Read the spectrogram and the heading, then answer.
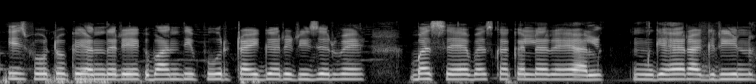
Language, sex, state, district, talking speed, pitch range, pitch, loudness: Hindi, female, Rajasthan, Bikaner, 150 wpm, 235-245 Hz, 240 Hz, -16 LUFS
